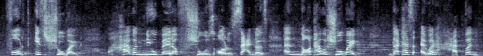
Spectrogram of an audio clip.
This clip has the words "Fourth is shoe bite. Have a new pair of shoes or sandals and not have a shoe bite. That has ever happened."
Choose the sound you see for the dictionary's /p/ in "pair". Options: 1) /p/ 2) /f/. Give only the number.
1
